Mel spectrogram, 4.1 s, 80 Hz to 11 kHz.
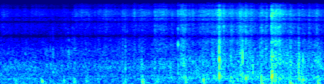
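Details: Charlie, an 11-year-old registered Tennessee Walking Horse gelding standing 15.1 hands, ridden outdoors; steady soft clip-clop of hoofbeats, roughly a beat and a half per second, with a few sharper clicks and light background hiss.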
